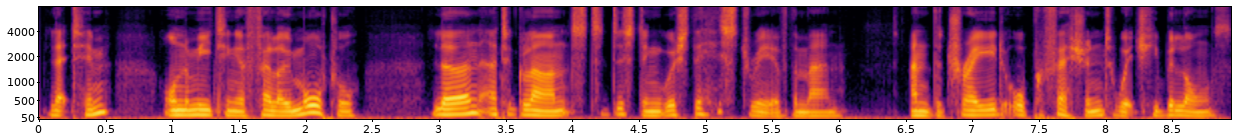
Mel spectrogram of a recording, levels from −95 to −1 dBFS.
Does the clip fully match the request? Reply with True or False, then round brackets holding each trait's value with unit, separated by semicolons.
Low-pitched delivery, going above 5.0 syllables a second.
True (120 Hz; 5.2 syllables/s)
